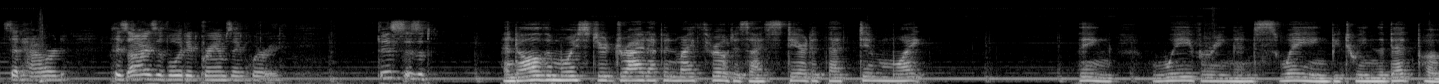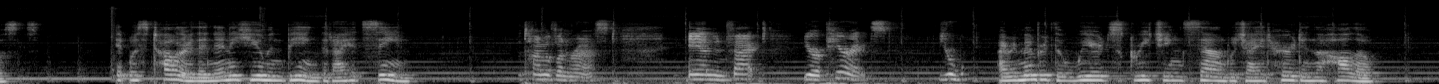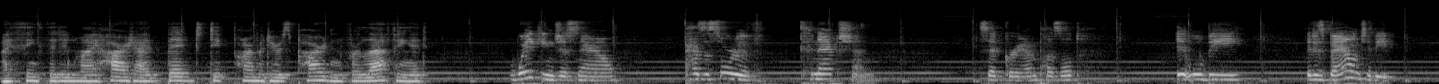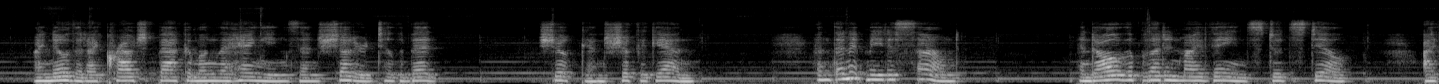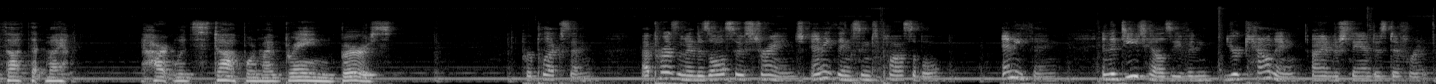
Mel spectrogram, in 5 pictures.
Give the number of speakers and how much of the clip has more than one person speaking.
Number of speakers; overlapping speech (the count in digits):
2, no overlap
